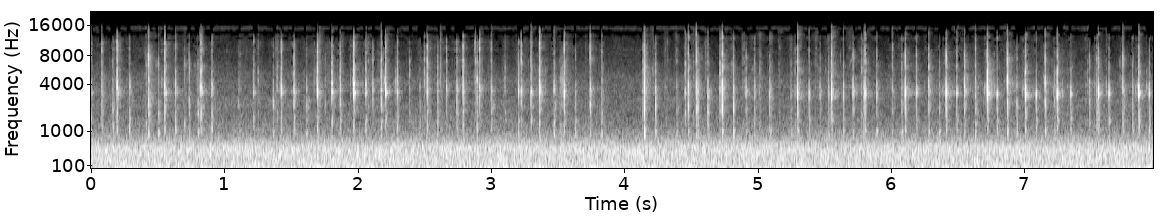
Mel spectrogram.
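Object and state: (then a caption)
Mechanical keyboard with plastic keycaps. Fingertips of both hands type continuously on a tenkeyless mechanical keyboard with plastic keycaps. Rapid, short, bright clicks with almost no ring sit over a steady low rumbling background for the whole clip.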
